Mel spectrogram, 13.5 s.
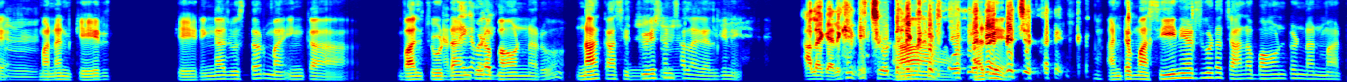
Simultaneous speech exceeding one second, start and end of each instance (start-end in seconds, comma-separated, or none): none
